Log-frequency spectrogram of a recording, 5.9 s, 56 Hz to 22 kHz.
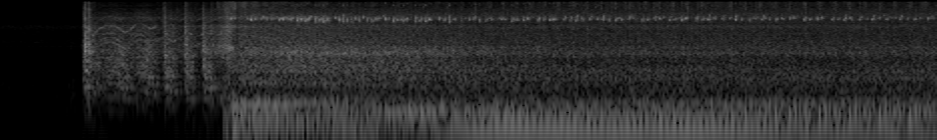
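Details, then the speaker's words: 2017 Ram 1500 Rebel V8, cold-soaked several days, cold start after fitting a BD Diesel exhaust manifold to fix an exhaust leak tick: short crank, quick catch, smooth even idle with no tick, and a slight cold belt squeal. "But the important thing is that there's no longer an exhaust tick, no longer an exhaust leak."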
